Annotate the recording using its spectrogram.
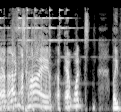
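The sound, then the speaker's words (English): Voices talk animatedly, then a small bell rings briefly near the end, its bright tone ringing out in a short gap before talking resumes. “Where's the bell? She has it.”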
